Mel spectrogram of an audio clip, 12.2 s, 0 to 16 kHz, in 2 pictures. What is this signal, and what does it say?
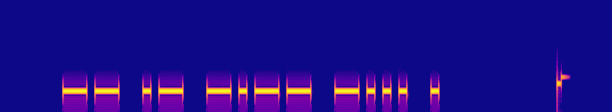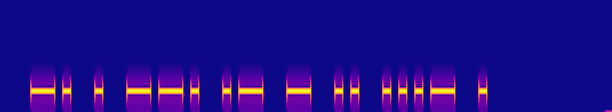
Morse code, heard as a keyed tone, about 16 wpm, 700 Hz. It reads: MAYBE NEGATIVE
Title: Sentences from Top 1000 Words - New Word Drill - 15wpm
